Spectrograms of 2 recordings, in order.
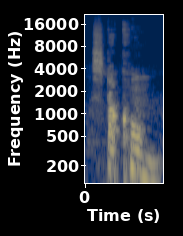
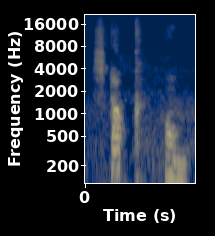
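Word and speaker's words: Stockholm: Norway Norway Oslo ರಾಜಧಾನಿ Sweden ಸ್ಟಾಕ್ ಹೋಮ್ ಅಂತ ಹೇಳಿ ಉಚ್ಚಾರಣೆ ಮಾಡಬೇಕು ಸ್ಟಾಕ್ ಹೋಮ್ ಆಯ್ತಾ ಎಲ್ ಸೈಲೆಂಟ್ ಇಲ್ಲಿ ಸ್ಟಾಕ್ ಹೋಮ್ ಫಿನ್ಲ್ಯಾಂಡ್ ಹೆಲ್ಸಿಂಕಿ ಆಯ್ತಾ ಇಲ್ನೋಡಿ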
